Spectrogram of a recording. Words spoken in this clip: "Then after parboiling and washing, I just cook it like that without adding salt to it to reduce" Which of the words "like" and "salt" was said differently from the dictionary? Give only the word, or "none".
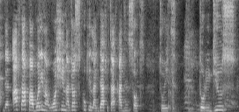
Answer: salt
